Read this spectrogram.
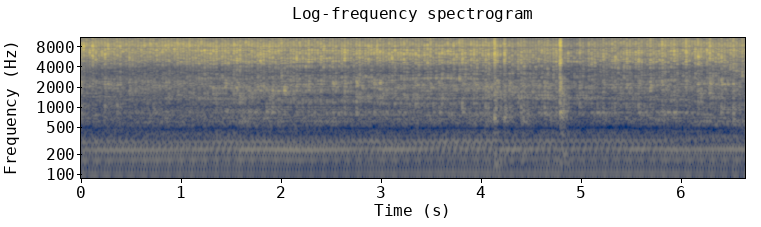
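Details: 1961 Land Rover Series II, hand-cranked, stone cold with full choke: loud, raw, uneven idle with harsh blatting exhaust; muffler fell off, recorded before new muffler install.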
